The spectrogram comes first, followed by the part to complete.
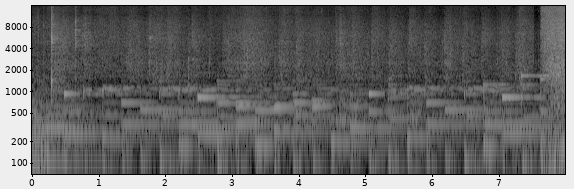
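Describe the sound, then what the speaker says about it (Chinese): Fish frying in a pan over low heat gives a soft, continuous sizzle that sits quietly beneath louder background music throughout. "捣碎完继续小火煎，煎得越熟透，熬出来的鱼汤就会越浓白鲜美"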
